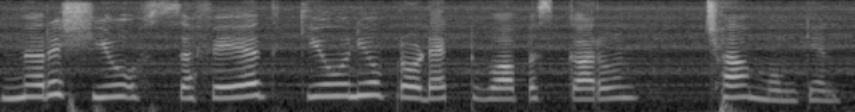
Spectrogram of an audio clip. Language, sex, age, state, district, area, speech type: Kashmiri, female, 18-30, Jammu and Kashmir, Budgam, rural, read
